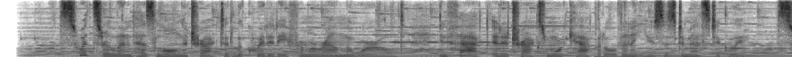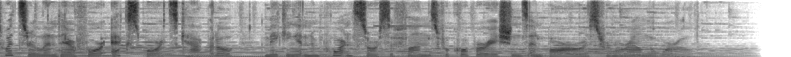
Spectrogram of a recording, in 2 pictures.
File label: Corporate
